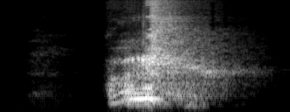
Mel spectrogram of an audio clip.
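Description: A single loud, close sneeze bursts out after a faint intake of breath, then fades within about a second.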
